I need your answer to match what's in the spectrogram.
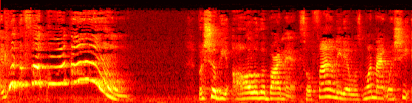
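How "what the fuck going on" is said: very high, stretched disbelief; incredulous mock shriek. [name] baffled by Jessica, very high stretched disbelief. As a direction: wail it out in shock.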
